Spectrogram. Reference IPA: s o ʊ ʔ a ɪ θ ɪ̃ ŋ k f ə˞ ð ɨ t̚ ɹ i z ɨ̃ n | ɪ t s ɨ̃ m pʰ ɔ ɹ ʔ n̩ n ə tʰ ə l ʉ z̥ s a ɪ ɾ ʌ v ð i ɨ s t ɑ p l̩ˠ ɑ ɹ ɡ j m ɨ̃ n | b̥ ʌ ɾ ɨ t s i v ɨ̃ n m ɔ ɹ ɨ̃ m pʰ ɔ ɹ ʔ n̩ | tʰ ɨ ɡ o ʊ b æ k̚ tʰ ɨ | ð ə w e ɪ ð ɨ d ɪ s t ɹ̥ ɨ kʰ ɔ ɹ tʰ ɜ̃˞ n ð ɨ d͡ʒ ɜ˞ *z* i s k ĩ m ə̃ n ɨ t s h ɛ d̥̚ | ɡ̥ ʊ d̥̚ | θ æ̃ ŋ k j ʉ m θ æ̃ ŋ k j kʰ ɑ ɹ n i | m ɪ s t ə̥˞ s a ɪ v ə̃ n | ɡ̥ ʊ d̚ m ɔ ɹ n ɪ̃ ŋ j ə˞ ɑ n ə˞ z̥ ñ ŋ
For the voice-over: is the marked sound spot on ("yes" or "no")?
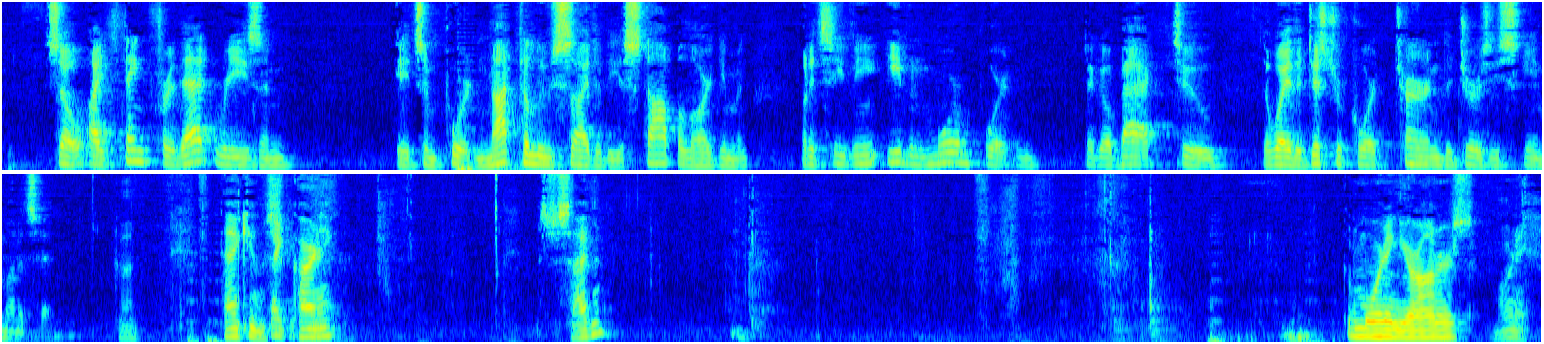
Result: yes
